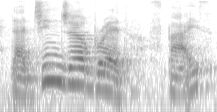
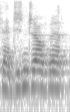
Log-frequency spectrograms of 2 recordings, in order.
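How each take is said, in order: First: "Gingerbread Spice" slowly spelled out in English sounds; slow, deliberate English "la Gingerbread Spice"; careful English pronunciation. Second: Said in the usual way. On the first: Shown as a demonstration. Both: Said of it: "c'est dur à dire ça".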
